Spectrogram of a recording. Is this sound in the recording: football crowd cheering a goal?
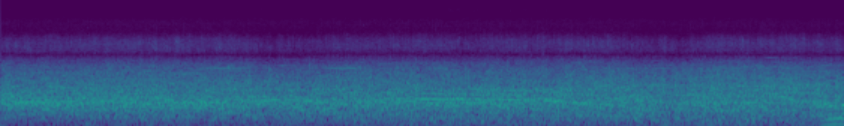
yes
